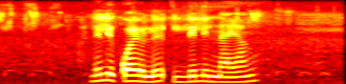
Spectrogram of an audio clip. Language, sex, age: Tswana, female, 22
